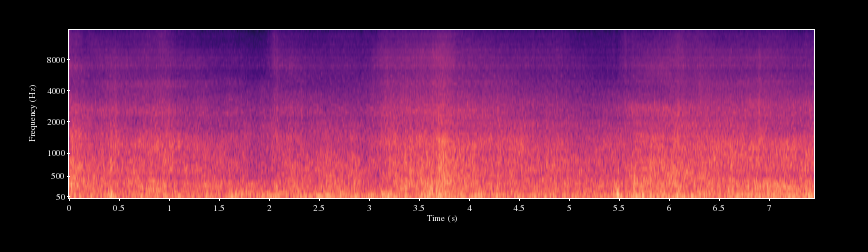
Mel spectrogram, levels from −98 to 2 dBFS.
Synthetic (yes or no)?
yes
